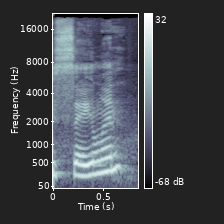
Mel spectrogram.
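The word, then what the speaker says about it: Ceylan: It's Lucy Salen.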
